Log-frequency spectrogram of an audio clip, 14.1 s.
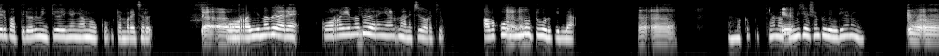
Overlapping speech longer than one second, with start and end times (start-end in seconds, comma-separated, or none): none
